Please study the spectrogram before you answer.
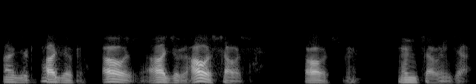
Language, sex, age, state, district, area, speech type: Nepali, male, 60+, West Bengal, Kalimpong, rural, conversation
